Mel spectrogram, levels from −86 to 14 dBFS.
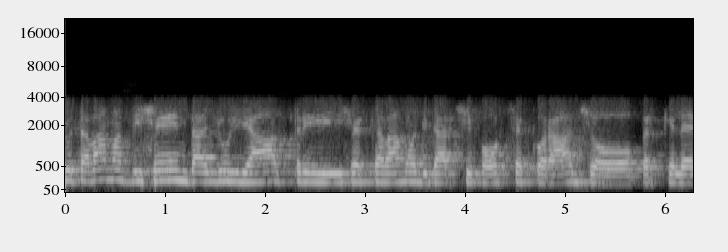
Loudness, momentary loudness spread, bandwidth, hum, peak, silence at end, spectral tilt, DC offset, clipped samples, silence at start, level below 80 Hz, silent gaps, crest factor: -23 LUFS; 4 LU; 4.1 kHz; none; -6 dBFS; 0 s; -11 dB/octave; under 0.1%; under 0.1%; 0 s; -68 dBFS; none; 16 dB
